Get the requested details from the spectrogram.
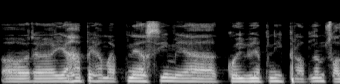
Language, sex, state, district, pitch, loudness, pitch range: Hindi, male, Uttar Pradesh, Gorakhpur, 145 Hz, -15 LUFS, 140-150 Hz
